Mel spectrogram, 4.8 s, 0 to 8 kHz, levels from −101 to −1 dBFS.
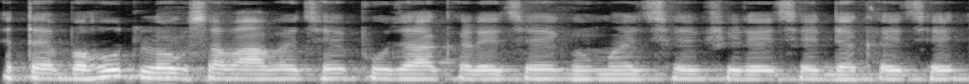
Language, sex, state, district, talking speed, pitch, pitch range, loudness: Maithili, male, Bihar, Madhepura, 185 wpm, 130 Hz, 125-135 Hz, -16 LUFS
